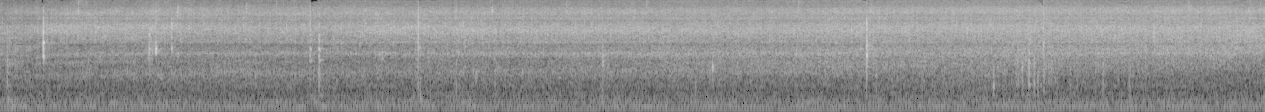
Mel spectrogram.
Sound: very refreshing carbonation sound

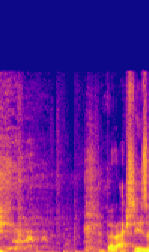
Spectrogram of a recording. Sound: all laughing

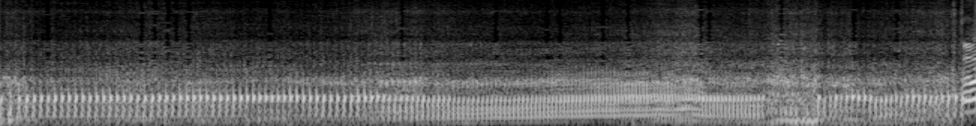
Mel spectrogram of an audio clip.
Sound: engine revving

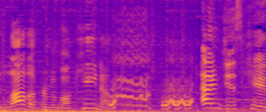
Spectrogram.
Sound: Parsley squeaks; giggles

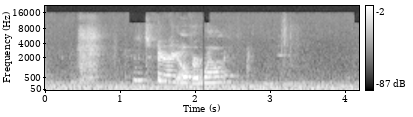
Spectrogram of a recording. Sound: sniffs

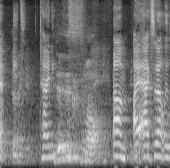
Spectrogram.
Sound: laughs

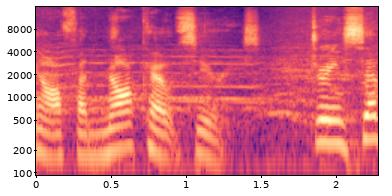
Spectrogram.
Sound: cheers and Applause

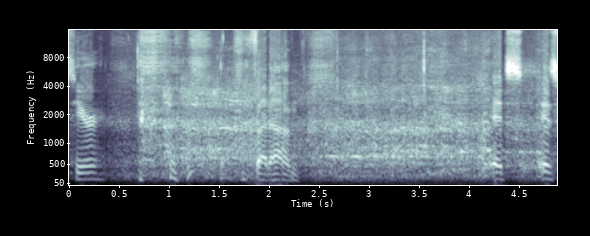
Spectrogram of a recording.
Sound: laughter

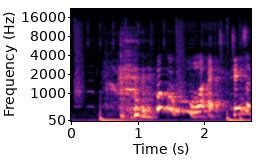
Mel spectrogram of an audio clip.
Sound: both laughing

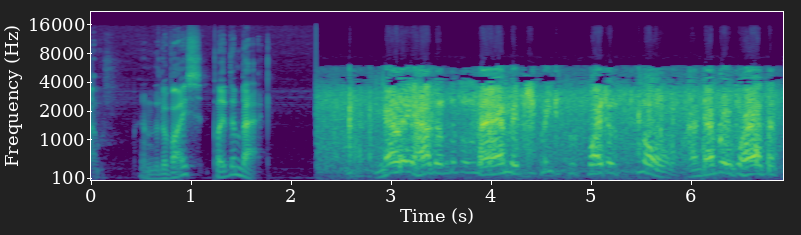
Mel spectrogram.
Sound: Edison recording

